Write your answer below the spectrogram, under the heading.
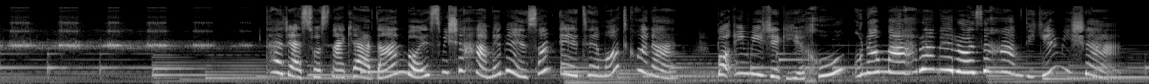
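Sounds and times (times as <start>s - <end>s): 
cricket chirping by a classroom window: 0.0s - 2.6s
speech: 2.8s - 11.3s.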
